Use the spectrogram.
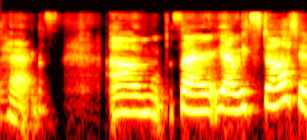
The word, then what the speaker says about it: H3X: I was like it's hex he was like good because h3x is a really weird name for a band I'm like why would you think that it looks like it says hex um so yeah we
